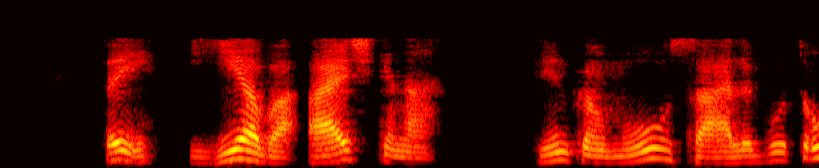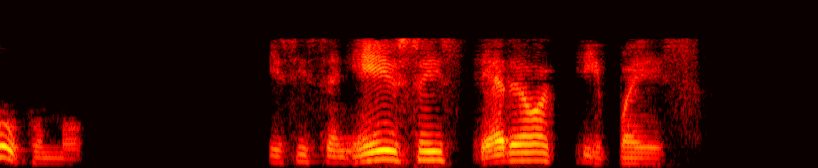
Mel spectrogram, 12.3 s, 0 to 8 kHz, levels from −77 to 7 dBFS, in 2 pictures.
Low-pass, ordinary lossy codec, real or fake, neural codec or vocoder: 7.2 kHz; AAC, 16 kbps; fake; codec, 16 kHz, 0.5 kbps, X-Codec, WavLM features, trained on Multilingual LibriSpeech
